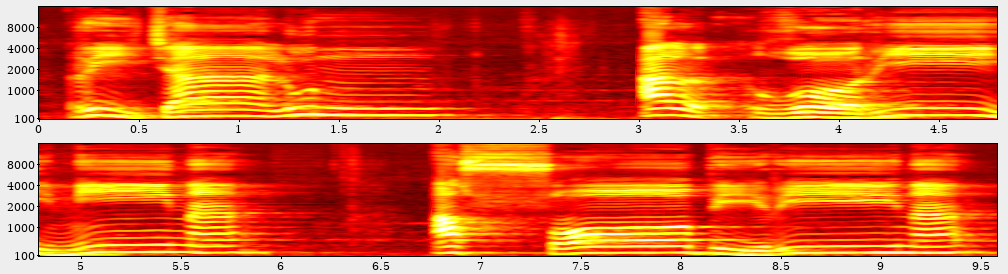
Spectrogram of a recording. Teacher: Nah, kalau ro itu berharokat kasroh maka dia dibaca tipis. Dan ro itu kalau dibaca tipis itu berarti dia tidak mencucu. Artinya lidahnya itu tidak naik, lidahnya turun.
